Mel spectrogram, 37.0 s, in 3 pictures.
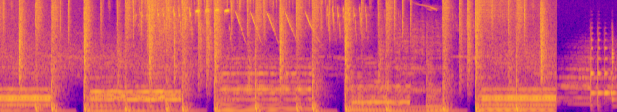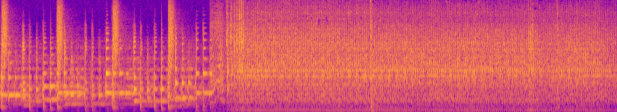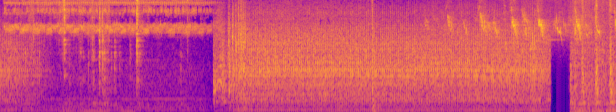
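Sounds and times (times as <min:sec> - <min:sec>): engine knocking idle: 0:17.1 - 0:26.8, 0:29.5 - 0:37.0
clicks: 0:24.8 - 0:28.6
high steady whine: 0:24.8 - 0:28.9.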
